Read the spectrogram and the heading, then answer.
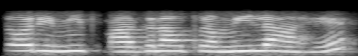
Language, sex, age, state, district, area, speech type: Marathi, female, 45-60, Maharashtra, Yavatmal, urban, conversation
